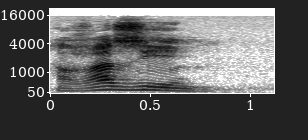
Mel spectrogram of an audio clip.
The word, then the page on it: rasim: provençal; rasin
